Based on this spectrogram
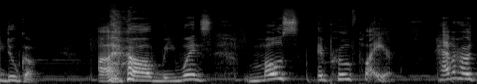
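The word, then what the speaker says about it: Dickau: duke who i mean i'm always going to pronounce it dukkha i guess you could pronounce it a couple different ways i'm gonna always say dukkha most improved player haven't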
